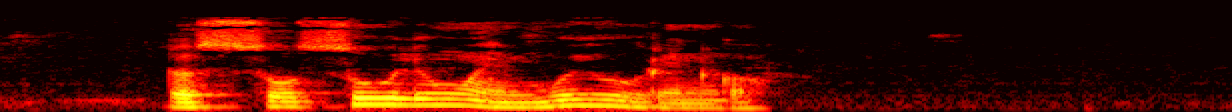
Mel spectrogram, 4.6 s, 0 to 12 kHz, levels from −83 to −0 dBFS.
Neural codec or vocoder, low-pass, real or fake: none; 7.2 kHz; real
